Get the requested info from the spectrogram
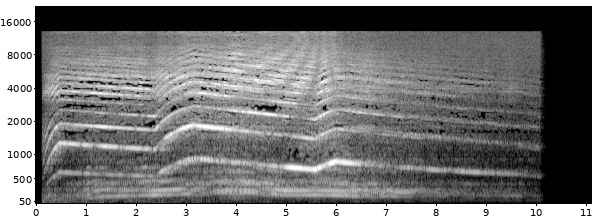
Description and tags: Fire Truck (Siren)
A fire truck approaching
siren, alarm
